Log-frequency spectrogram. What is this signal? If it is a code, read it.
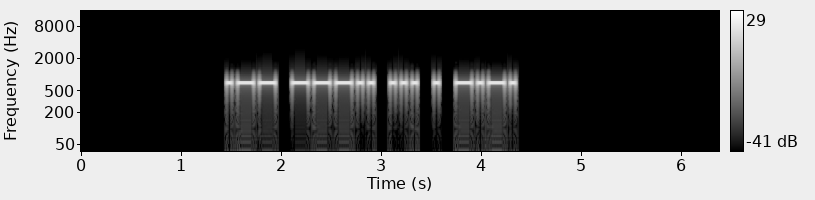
Morse code, heard as a keyed tone, about 22 wpm, 700 Hz. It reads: W8SEC
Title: USA Call Signs - 5 Characters - Repeated 2x - 22wpm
